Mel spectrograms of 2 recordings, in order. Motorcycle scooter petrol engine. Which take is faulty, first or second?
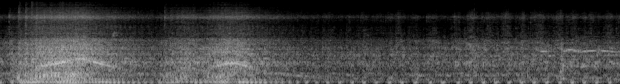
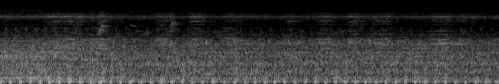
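first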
